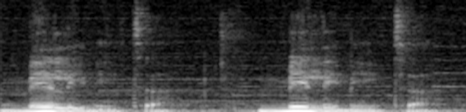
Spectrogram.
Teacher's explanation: we put the stronger sound again on the first and the third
